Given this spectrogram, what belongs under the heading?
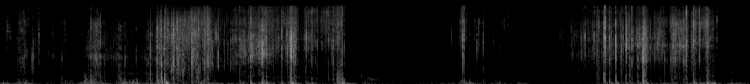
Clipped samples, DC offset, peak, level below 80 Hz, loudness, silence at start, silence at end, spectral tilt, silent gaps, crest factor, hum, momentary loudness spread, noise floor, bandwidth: under 0.1%; under 0.1%; -2 dBFS; -54 dBFS; -33 LUFS; 0 s; 0.15 s; 0.5 dB/octave; none; 36 dB; none; 19 LU; -71 dBFS; 17 kHz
